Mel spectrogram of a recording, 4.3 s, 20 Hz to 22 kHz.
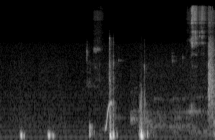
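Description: Two twenty-sided dice are rolled with disadvantage for a sleight-of-hand check, giving a string of sharp clacks and thuds, a few isolated taps and then a quick tumbling clatter that settles on a 10, with no one talking.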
